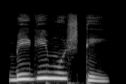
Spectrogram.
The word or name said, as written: ಬಿಗಿಮುಷ್ಟಿ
